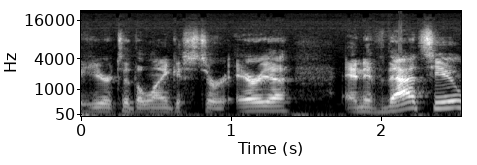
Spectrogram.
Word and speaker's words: Lancaster: probably already heard me say it it is pronounced Lancaster not Lancaster the number one way to blend in is to pronounce it Lancaster that's it nothing gives away somebody from out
